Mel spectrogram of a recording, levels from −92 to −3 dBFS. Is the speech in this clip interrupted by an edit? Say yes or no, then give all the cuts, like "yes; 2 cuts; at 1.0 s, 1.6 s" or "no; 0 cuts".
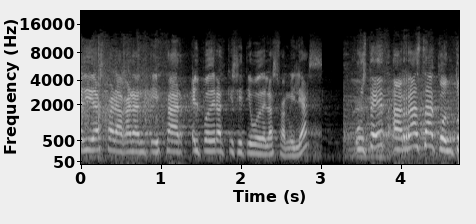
yes; 1 cut; at 3.3 s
